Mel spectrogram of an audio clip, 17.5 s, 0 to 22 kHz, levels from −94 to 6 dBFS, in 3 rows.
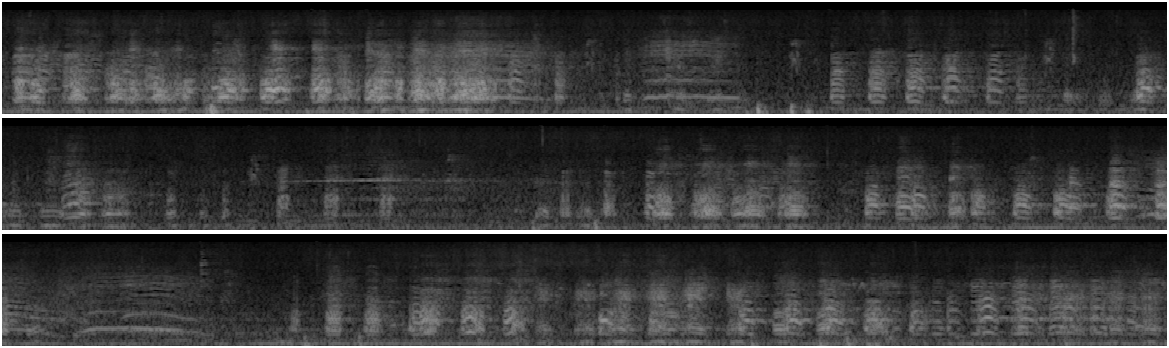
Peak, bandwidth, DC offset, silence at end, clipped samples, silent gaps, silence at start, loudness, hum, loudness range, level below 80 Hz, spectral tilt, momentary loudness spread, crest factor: -24 dBFS; 16 kHz; under 0.1%; 0 s; under 0.1%; none; 0 s; -45 LUFS; none; 9 LU; -68 dBFS; -3.5 dB/octave; 15 LU; 22 dB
